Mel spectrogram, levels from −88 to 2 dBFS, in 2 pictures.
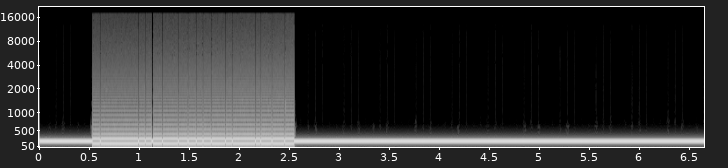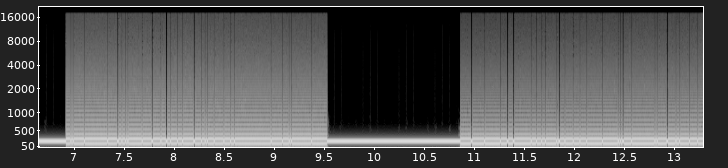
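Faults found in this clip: Robotic sound from repeated short buffers at 0.54–2.56 s (throughout), 6.92–9.53 s and 10.87–13.30 s (most of each span): sound becomes a rigid metallic buzz at 133 Hz. Likely playout underrun looping a 7.5 ms chunk. Spectrogram shows a 133 Hz harmonic comb, and the waveform shows identical repeating cycles.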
